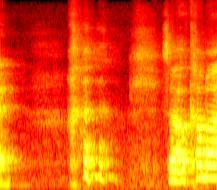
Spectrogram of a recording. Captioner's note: laughs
